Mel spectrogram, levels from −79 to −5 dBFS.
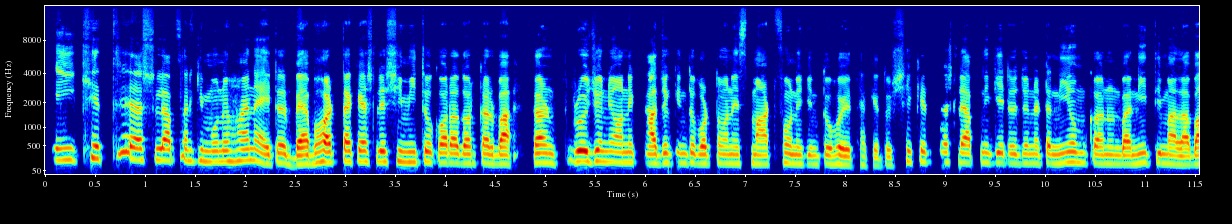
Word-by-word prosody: এই 225 +1 -2
ক্ষেত্রে 255 +7 -1 0.2
আসলে 220 0 0
আপনার 215 0 -5
কি - - -3
মনে 195 +1 -2
হয় 210 +1 +1
না - - 0
এটার 165 +1 0
ব্যবহারটাকে 185 +5 +4
আসলে 190 0 0
সীমিত 185 -3 -3 0.2
করা 175 -1 +5
দরকার। 165 0 +1
বা 155 - +9 0.3
কারণ 175 0 +5 0.2
প্রয়োজনীয় 195 -1 +5
অনেক 180 0 -4
কাজও 160 +2 +3
কিন্তু 170 0 -5
বর্তমানে 160 0 -2
স্মার্টফোনে 155 +1 -2
কিন্তু 150 0 -5
হয়ে 145 -3 +3
থাকে। 140 -1 -10
তো - - -6
সেক্ষেত্রে 185 -1 -7
আসলে 180 0 -2
আপনি 180 - -10
কি 180 - -4
এটার 165 -1 -5
জন্য 165 -1 -5
একটা 165 - -2
নিয়মকানুন 170 -3 -2
বা 150 - +5
নীতিমালা। 160 -3 -1
175 Hz, 185 wpm, -22 LUFS, 160-190 Hz, 0.3 s, বা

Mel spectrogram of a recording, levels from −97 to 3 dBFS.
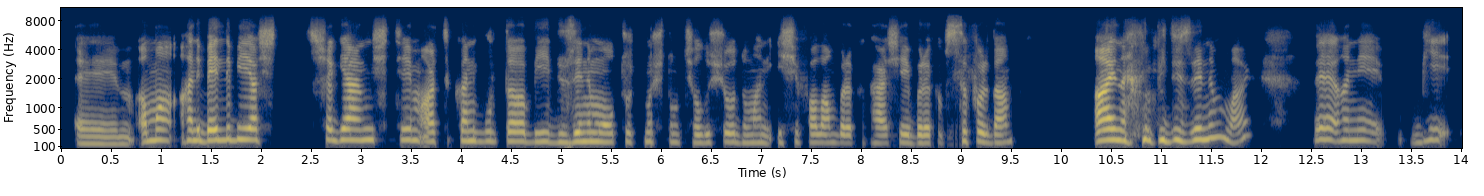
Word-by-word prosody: emm, 160 0 -6
ama, 235 +3 +1
hani, 240 -1 +1
belli 245 +1 +6
bir 260 0 +2
yaşa 255 +1 -1
gelmiştim, 250 0 +1
artık, 215 0 -1
hani, 225 -2 0
burada 215 -1 0
bir 205 -2 -5
düzenimi 210 +2 +1
oturtmuştum, 200 0 -6
çalışıyordum, 190 0 -6
hani, 185 -3 -8
işi 200 +1 -5
falan 190 0 -4
bırakıp, 180 -1 -5
her 180 0 -2
şeyi 185 -2 -5
bırakıp 180 0 -2
sıfırdan 200 -2 -2 0.8
Aynen. 240 0 +10 0.3
Bir 240 -4 +3
düzenim 255 +6 0
var 325 +6 -7 0.7
ve, 260 -1 0
hani, 240 -1 -6 0.3
bir 245 - -9
215 Hz, 125 wpm, -25 LUFS, 190-245 Hz, 0.8 s, Aynen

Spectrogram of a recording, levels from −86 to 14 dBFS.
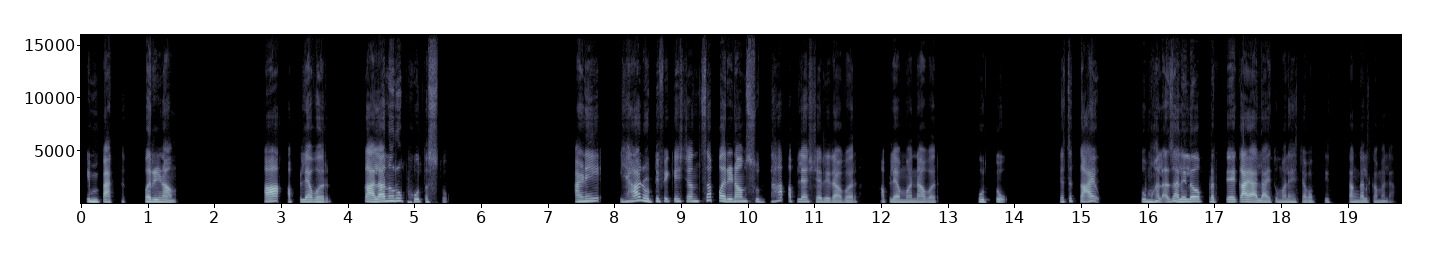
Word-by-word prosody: Impact, 180 -1 +2 0.3
परिणाम 180 - +3 1.4
हा 210 - +8 0.3
आपल्यावर 185 -2 0 0.6
कालानुरूप 220 +4 +6
होत 195 -3 -2
असतो. 160 -6 -9 1.9
आणि 205 +3 +3 0.4
ह्या 220 +8 +3
नोटिफिकेशनचा 220 - -2
परिणाम 210 -3 +4
सुद्धा 195 - -7
आपल्या 195 -2 -2
शरीरावर, 155 -5 -3 0.4
आपल्या 165 -1 -2
मनावर 155 -1 -3 0.6
होतो. 175 0 -4 0.8
त्याचं 185 +5 -7
काय 225 +1 +3 0.7
तुम्हाला 190 +2 -1
झालेलं 205 +1 +3
प्रत्यय 190 0 -2
काय 190 0 +8
आला 155 -2 +3
आहे 155 - -1
तुम्हाला 155 -1 -6
ह्याच्या 155 -1 -7
बाबतीत, 145 0 -11 0.3
सांगाल 150 -3 -4
का 145 - -9
मला? 135 -2 -11
190 Hz, 95 wpm, -23 LUFS, 160-210 Hz, 1.9 s, हा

